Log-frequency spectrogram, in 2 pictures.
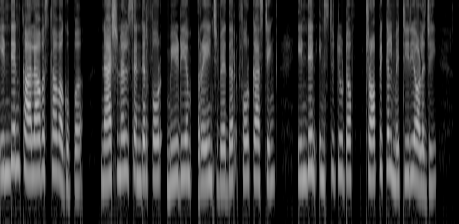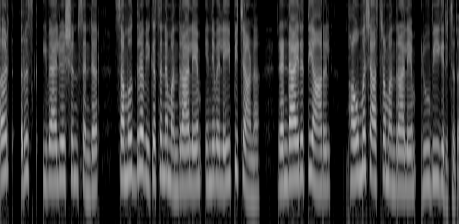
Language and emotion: Malayalam, neutral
